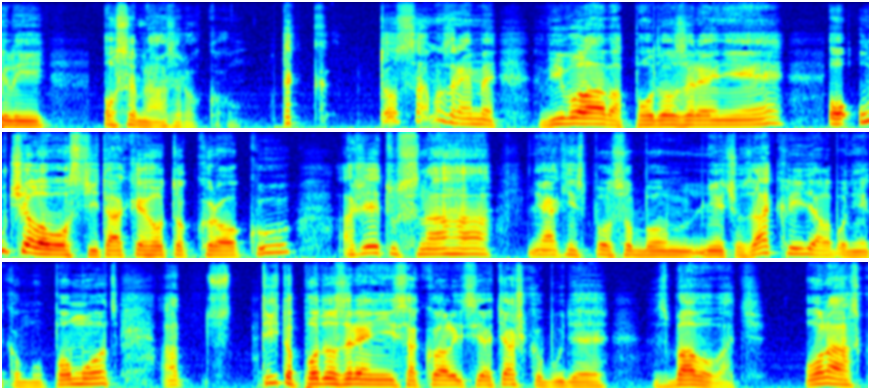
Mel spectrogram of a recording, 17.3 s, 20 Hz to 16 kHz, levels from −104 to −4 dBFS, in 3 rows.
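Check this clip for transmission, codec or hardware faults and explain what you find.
No faults are audible here.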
